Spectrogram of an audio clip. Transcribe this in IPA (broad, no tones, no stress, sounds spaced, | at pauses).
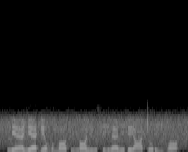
lʲ æː lʲ æː ɠ e ʁʷ i m ɒː t i ŋ ɒː lʲ uː s iː l æ l i ɗ eː ʕ e t o ɾ iː v ɒ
